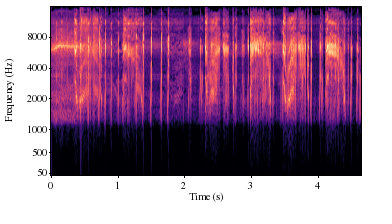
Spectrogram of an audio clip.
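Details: Swiftlet sound, Naga Merah style, used to call swiftlets to nest sites: bursts of high buzzy chatter broken by sharp dry clicks and short gaps.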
